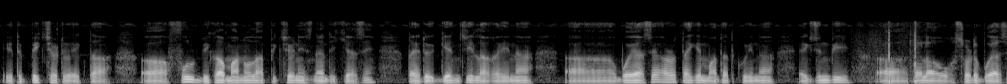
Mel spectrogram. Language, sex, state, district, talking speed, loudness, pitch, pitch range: Nagamese, male, Nagaland, Kohima, 195 wpm, -20 LUFS, 85 Hz, 85-95 Hz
